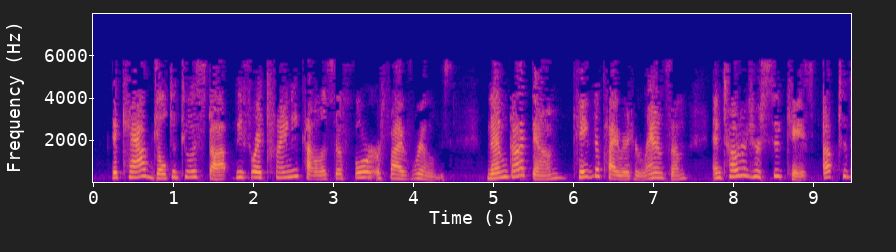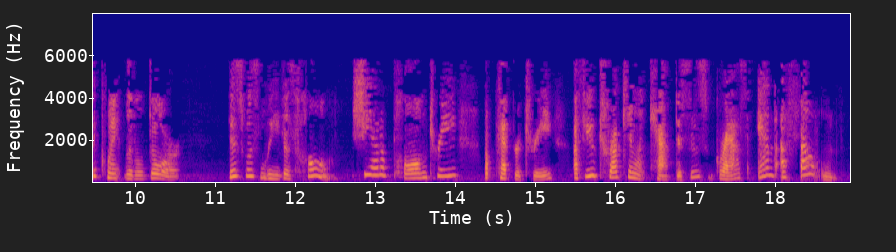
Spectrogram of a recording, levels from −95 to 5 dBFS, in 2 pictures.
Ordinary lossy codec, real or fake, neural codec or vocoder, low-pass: MP3, 24 kbps; fake; codec, 32 kHz, 1.9 kbps, SNAC; 7.2 kHz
